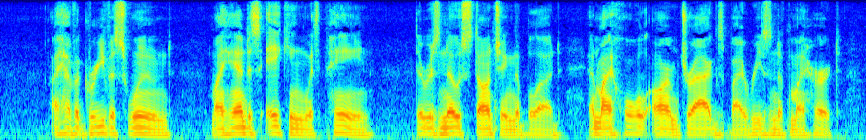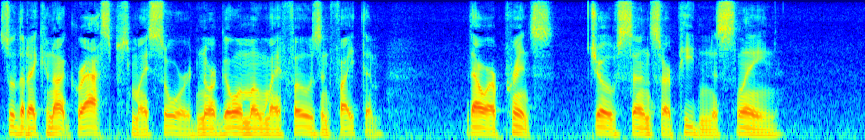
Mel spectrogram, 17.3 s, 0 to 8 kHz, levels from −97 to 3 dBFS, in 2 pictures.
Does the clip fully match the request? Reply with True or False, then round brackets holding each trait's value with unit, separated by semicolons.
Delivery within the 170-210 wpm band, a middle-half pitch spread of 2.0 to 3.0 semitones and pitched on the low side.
True (175 wpm; 2.5 semitones; 85 Hz)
